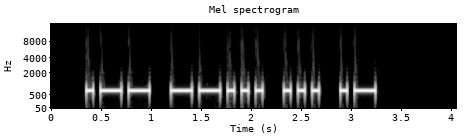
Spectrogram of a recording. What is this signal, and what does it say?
Morse code, heard as a keyed tone, about 17 wpm, 700 Hz. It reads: W7SA
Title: USA Call Signs - 4 Characters - Repeated 2x - 17wpm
